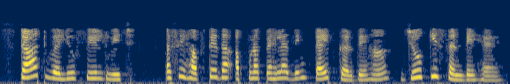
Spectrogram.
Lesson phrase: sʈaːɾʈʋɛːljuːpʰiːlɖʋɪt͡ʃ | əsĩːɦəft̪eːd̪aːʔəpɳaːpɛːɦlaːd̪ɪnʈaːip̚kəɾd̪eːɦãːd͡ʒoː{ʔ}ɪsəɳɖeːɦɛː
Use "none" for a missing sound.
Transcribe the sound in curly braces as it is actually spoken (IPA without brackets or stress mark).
k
